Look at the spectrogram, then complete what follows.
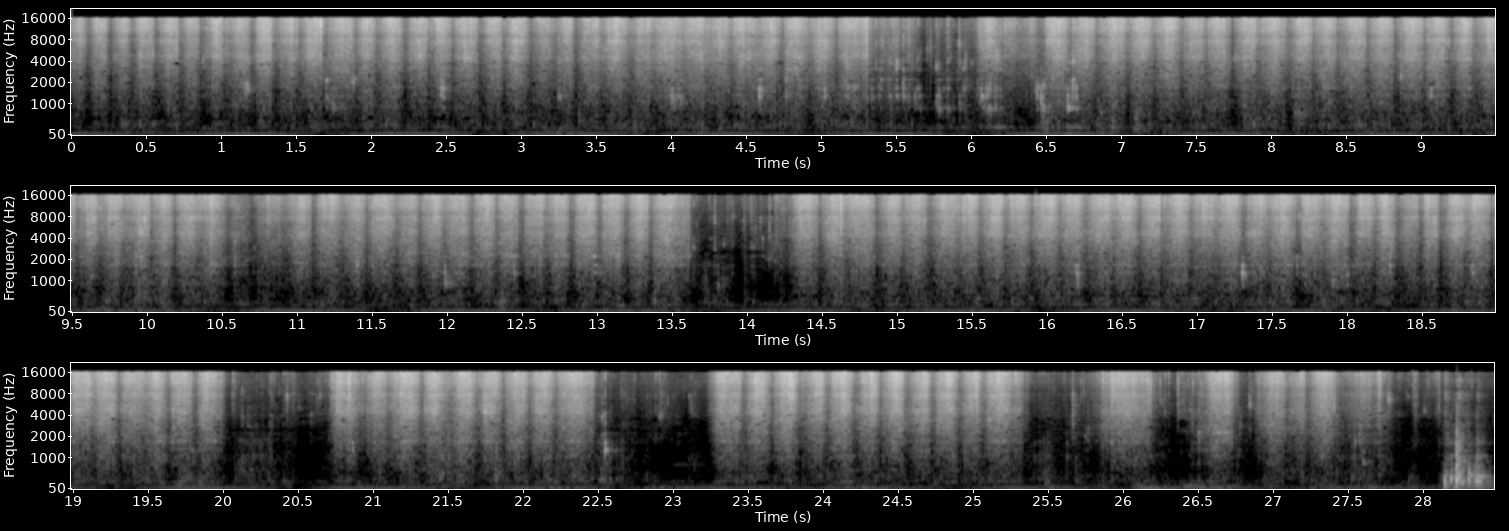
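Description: Stiff plastic scrub brush scouring wet Jerusalem artichoke tubers: rapid back-and-forth scrubbing strokes in runs of a few seconds with short pauses between, and a brief thump near the end.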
